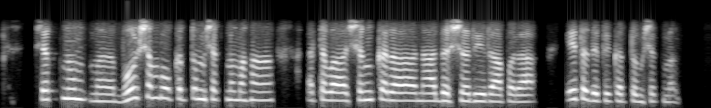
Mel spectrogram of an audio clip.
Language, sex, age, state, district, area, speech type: Sanskrit, female, 60+, Karnataka, Dakshina Kannada, urban, conversation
